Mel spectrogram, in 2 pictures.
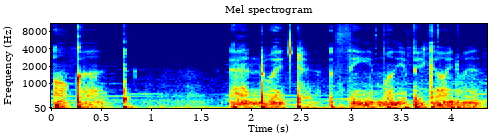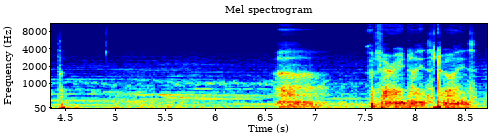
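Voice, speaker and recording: A male performer plays a polite, gently salesy post-apocalyptic real estate agent in an ASMR roleplay, speaking in a slow, creaky, breathy whisper with hesitant pauses. He sounds courteous and pleased. Soft game music and game audio play underneath.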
